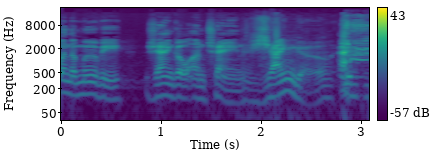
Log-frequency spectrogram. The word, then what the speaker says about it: Django: the movie Django Unchained Django and the D is silent just like the guitarist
